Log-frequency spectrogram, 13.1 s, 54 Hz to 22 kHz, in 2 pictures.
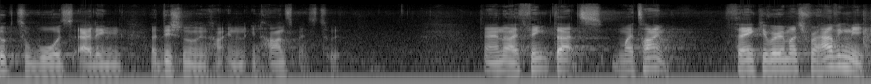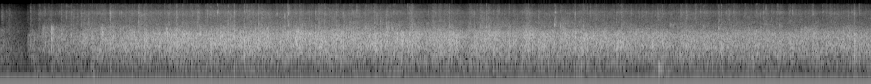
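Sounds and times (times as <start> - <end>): audience applauding: 6.5 - 13.0.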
